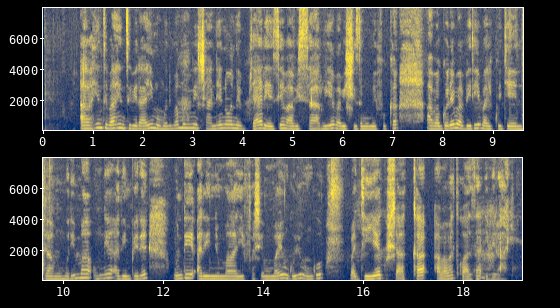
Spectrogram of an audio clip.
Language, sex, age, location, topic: Kinyarwanda, female, 25-35, Musanze, agriculture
